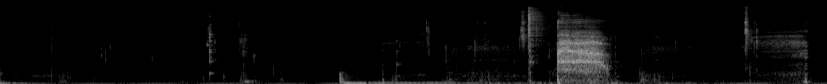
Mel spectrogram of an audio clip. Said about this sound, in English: Hold on. Let me take a sip.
